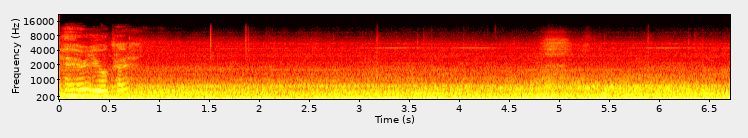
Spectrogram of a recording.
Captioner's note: engine revving; tense music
